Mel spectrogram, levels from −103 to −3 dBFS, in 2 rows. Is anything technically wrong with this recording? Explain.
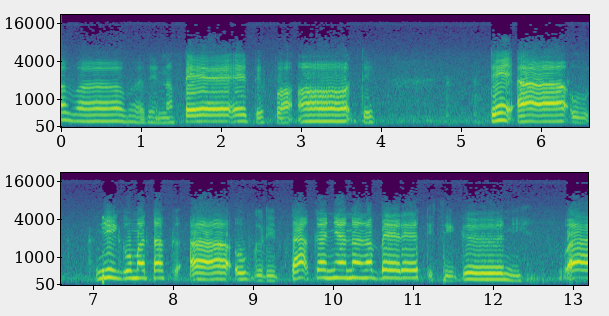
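Yes. Two kinds of fault are audible.

Throughout the clip the sound has a watery, swirling quality, and sharp attacks are smeared. This is likely MP3 compression, and the damage is plainly audible, which fits a bitrate of around 64 kbps. At that rate the encoder runs short of bits, so it drops the treble above a fixed frequency and discards weak frequency lines. Those lines flicker in and out from frame to frame, which produces the swirl.

There is damaged data in a compressed stream at 0.83 s and from 7.12 to 7.14 s. Each one is a brief chirp or blip. Corrupted bytes there prevent the decoder from reading those frames correctly. It loses sync and hunts for the next valid frame header, so the audio garbles briefly and then resumes.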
